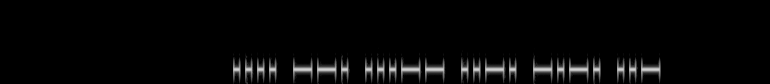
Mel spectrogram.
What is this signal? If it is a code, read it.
Morse code, heard as a keyed tone, about 20 wpm, 700 Hz. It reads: HG3FCU
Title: DXCC-100 Call Signs - 6 Characters - Repeated 3x - 20wpm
